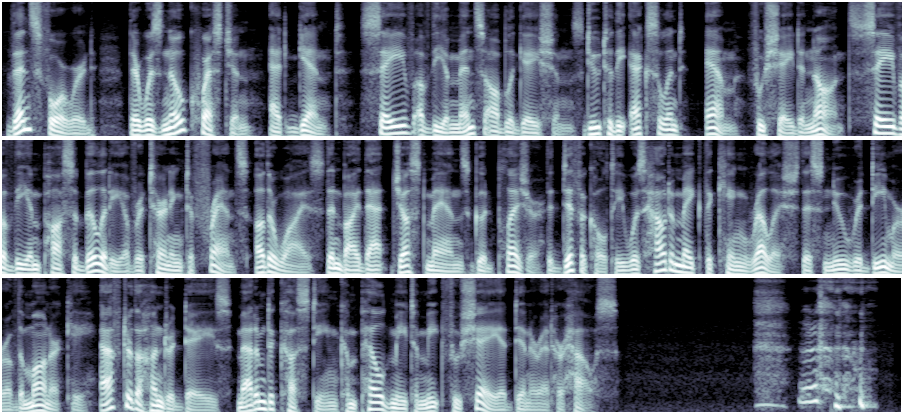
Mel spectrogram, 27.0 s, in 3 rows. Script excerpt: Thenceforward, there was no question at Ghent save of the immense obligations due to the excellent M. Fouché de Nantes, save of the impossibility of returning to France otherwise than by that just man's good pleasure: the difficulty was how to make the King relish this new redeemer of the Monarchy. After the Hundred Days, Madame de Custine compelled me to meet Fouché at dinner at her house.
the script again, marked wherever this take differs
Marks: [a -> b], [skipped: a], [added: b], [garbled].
Thenceforward, there was no question at Ghent save of the immense obligations due to the excellent M. Fouché de Nantes, save of the impossibility of returning to France otherwise than by that just man's good pleasure: the difficulty was how to make the King relish this new redeemer of the Monarchy. After the Hundred Days, Madame de Custine compelled me to meet Fouché at dinner at her house.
